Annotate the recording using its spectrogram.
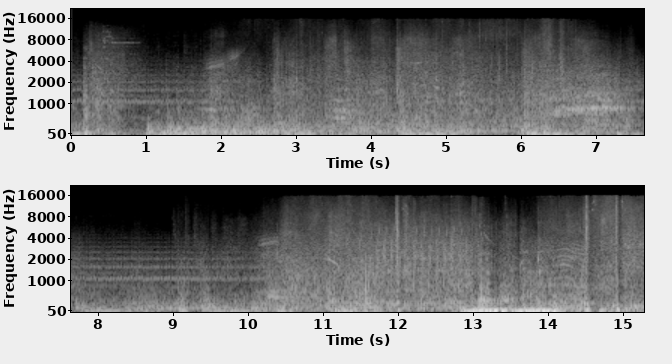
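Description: Explosions boom with deep rumbles.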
